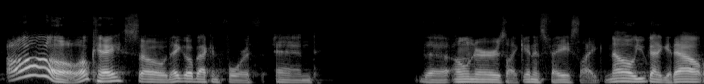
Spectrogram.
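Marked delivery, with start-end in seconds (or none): 0.1-1.2 high, loud drawn-out "oh"; retold indignant surprise, pitched way up; mock realization. Retold reaction to owner's insult. 6.1-7.0 louder, higher eviction order; mock confrontational; retold angry order. Owner in his face, retold.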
